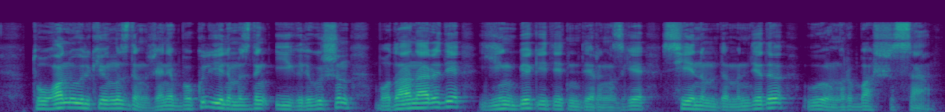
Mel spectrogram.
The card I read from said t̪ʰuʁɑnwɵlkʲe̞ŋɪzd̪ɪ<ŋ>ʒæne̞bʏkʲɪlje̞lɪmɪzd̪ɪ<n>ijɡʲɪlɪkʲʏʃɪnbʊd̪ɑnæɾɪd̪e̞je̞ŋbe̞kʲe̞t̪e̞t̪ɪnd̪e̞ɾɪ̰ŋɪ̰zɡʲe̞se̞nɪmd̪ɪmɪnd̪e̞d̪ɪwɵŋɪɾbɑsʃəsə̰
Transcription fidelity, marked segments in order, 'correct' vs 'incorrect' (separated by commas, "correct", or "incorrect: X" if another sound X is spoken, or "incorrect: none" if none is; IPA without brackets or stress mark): correct, incorrect: ŋ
